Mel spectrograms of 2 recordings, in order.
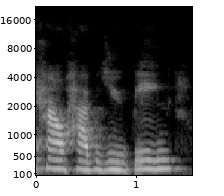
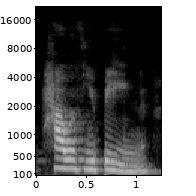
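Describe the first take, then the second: First: The word you is pronounced fully. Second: The word you is reduced to a y. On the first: "the way that it is like formally" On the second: "that you sounds a bit more like a y"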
